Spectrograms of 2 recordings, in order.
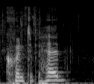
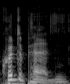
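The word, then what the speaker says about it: Quintaped: referees are rare uh quint quintip head oh quintiped okay that makes more sense i'm putting the the syllables in the wrong place yeah is scabber so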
